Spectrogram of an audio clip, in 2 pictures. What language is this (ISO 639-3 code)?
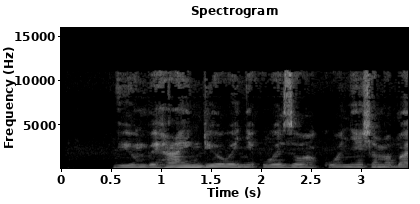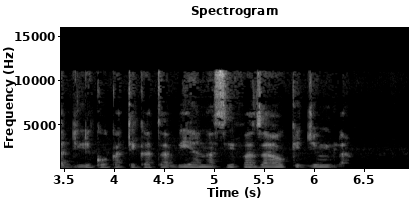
swa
